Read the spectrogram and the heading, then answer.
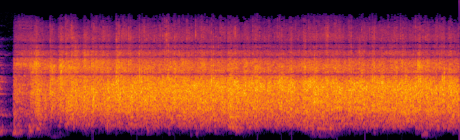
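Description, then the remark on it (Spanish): Applause from a small crowd at a federation assembly, heard in a played video, starts abruptly and carries on at a steady, even level for about five and a half seconds, with no voices over it. “Vemos que sí, es muy poco la gente que lo aplaude, ¿no?”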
